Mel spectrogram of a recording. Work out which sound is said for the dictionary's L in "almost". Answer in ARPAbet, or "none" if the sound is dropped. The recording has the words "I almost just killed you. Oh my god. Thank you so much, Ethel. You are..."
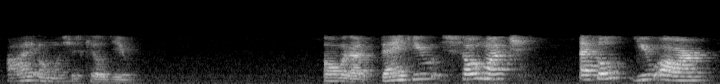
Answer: N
